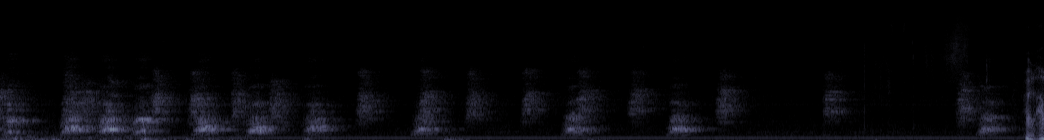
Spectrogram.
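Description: Dogs bark in a repeated series of sharp woofs, roughly one or two per second, at a moderate distance over a steady low hum, then fall quiet before a last few yips.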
